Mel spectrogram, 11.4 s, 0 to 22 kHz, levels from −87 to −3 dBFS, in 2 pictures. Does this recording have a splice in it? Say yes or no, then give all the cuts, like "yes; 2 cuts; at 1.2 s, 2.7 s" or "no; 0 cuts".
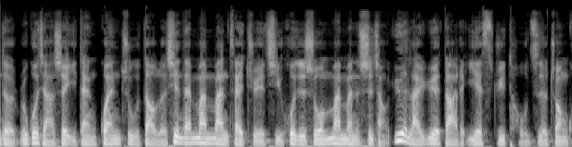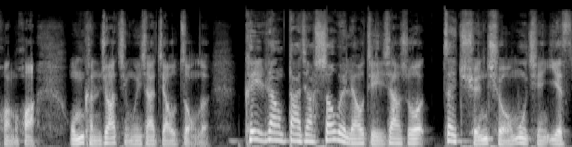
no; 0 cuts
